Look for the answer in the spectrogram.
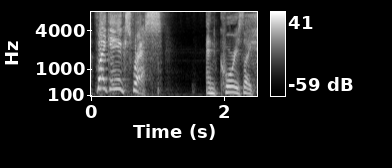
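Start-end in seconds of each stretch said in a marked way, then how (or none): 0.1-1.1 high, loud commentator yell; mimicked ringside holler; imitated yell. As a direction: shout it like an over-excited announcer. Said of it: "he yells".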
